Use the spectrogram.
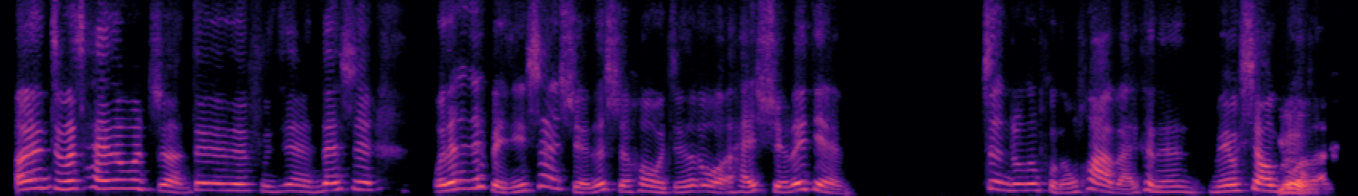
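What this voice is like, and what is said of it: Southern Chinese accent, Fujian. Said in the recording (Chinese): “我听口音的话应该是南方人 ... 应该是福建或者浙江。 ... 口音一听就知道是南方人”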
